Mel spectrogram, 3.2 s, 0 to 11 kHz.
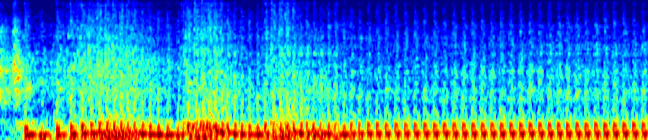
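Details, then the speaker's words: Hawk 250 / TT250 229cc Chinese single, cold start after a valve lash adjustment, unstarted that day and sitting a while, choke two clicks: it fires straight up and settles into an even, quick thumping idle with no valve tapping. "fire up just like that that's one of the great things about just about I don't it just starts so much easier"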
